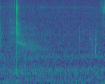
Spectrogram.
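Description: Faint steady hiss of a voice recording with no words, with one brief soft click about a third of a second in.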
